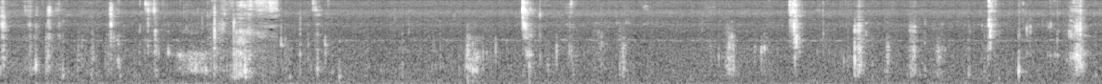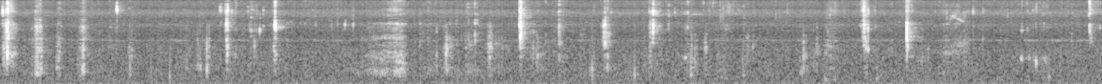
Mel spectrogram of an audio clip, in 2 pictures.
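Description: A person eating close to the microphone: chewing, with many irregular sharp clicks and smacks.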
